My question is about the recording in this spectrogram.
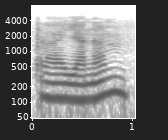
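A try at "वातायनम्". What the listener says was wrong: Yeah.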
